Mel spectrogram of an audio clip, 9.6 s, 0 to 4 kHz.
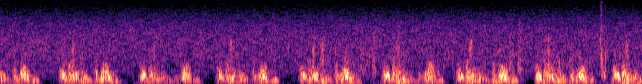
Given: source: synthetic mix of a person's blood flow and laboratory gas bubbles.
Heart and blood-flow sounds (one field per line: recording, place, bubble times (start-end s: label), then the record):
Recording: Doppler ultrasound of blood flow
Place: precordium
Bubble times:
4.31-4.35 s: bubbles
4.77-4.92 s: bubbles
5.19-5.26 s: bubbles
8.36-8.42 s: bubbles
8.98-9.12 s: bubbles
From the record:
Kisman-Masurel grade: 121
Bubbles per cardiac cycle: 1 to 2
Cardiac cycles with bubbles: 10 to 50%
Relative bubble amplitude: barely perceptible (0.100 to 0.250)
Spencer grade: 2 (many but less than half of the cardiac periods contain bubble signals, singularly or in groups)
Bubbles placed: anywhere in the cardiac cycle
